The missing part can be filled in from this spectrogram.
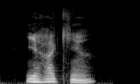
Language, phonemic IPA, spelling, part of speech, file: French, /i.ʁa.kjɛ̃/, irakien, adjective, Fr-irakien.ogg
- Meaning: of Iraq; Iraqi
